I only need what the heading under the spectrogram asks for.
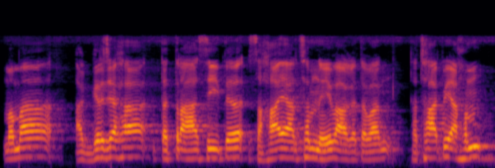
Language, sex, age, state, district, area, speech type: Sanskrit, male, 18-30, Karnataka, Raichur, rural, spontaneous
